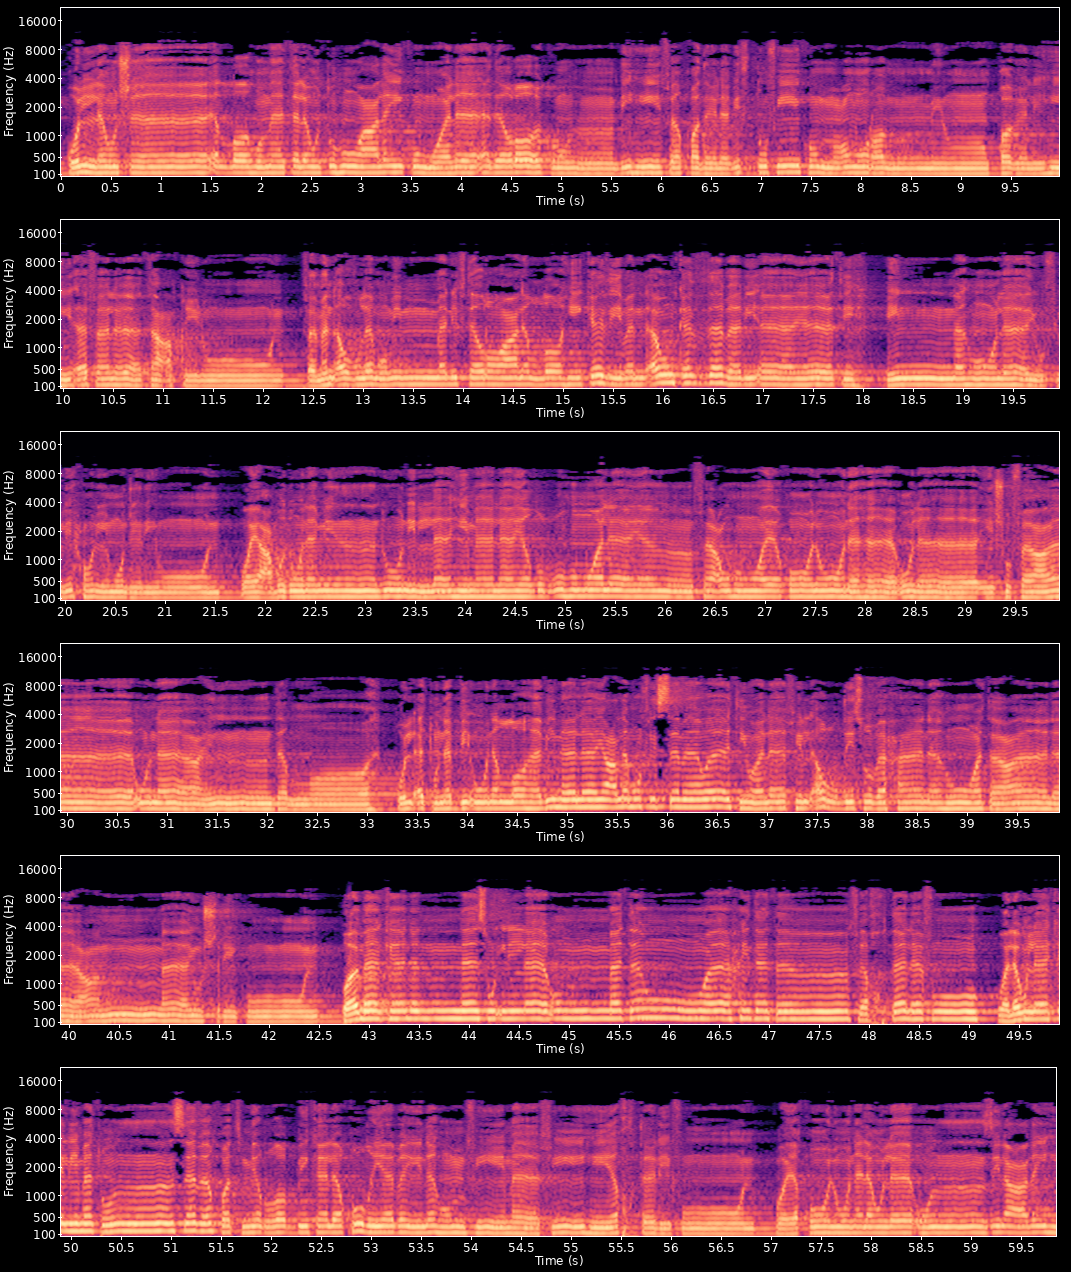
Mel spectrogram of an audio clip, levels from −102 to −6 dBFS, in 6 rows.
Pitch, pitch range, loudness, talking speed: 140 Hz, 130-150 Hz, -17 LUFS, 80 wpm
